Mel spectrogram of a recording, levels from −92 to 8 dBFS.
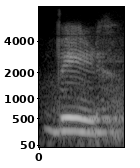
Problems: constant background noise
